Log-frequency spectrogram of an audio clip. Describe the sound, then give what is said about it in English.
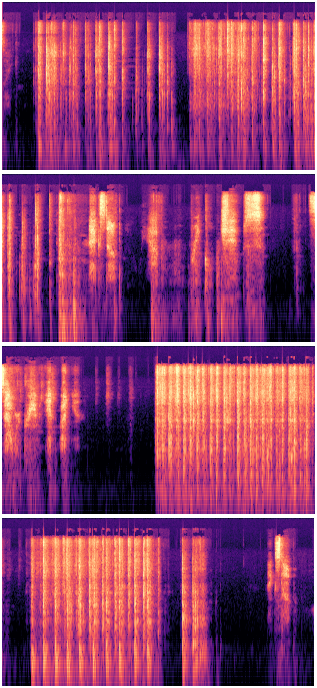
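Rapid tapping on a water bottle for ASMR in dense bursts, with short pauses between flurries and quieter scattered taps, plus what sounds like soft whispering. “Let's see what a water bottle sounds.”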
